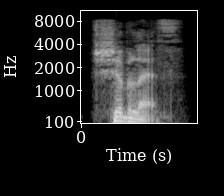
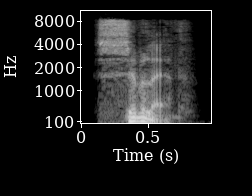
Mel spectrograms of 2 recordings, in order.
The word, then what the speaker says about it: Shibboleth: Then said they unto him, Say now, Shibboleth. And he said, Sibboleth, for he could not frame to pronounce it right.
